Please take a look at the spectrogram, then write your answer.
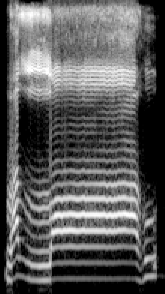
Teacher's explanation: لفظ اللہ سے پہلے زبر ہے تو اس کو پر پڑھیں گے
